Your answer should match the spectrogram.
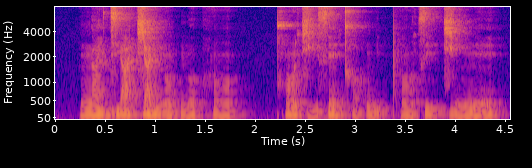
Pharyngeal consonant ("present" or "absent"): absent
